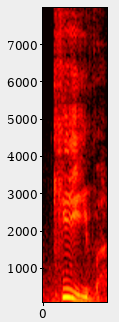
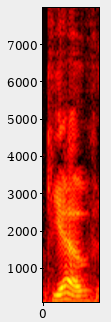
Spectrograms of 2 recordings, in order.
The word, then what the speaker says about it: Kyiv: That's the capital city of Kyiv. – Right. – Which is the Ukrainian pronunciation. – Right. And actually... – And Kiev is the Russian pronunciation.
